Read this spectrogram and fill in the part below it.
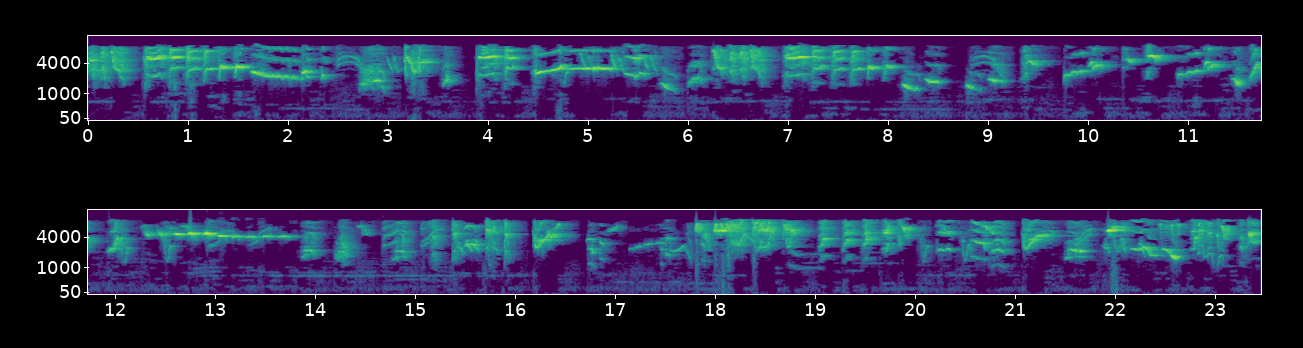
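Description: A songbird sings a loud, varied song of whistles and chirps close by.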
